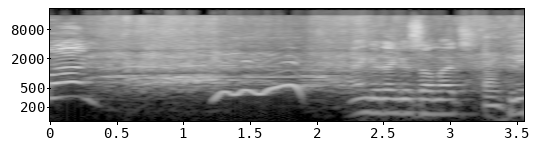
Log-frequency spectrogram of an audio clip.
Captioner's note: crowd applauding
